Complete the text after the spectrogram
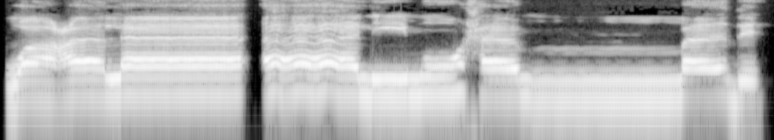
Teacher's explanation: দাল কলকলার হরফ নিচের দিকে ধাবিত করে ধাক্কা দিয়ে সাকিন করে ফেলবো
